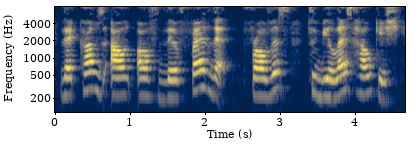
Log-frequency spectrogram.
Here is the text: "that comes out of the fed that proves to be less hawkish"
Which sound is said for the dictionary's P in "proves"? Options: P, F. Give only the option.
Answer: F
